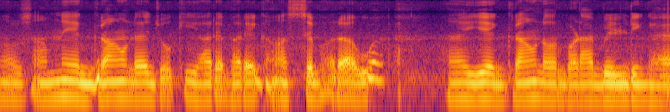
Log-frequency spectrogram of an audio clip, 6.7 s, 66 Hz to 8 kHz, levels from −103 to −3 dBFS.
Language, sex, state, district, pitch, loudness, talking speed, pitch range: Hindi, male, Bihar, East Champaran, 115 Hz, -18 LUFS, 170 wpm, 110-120 Hz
